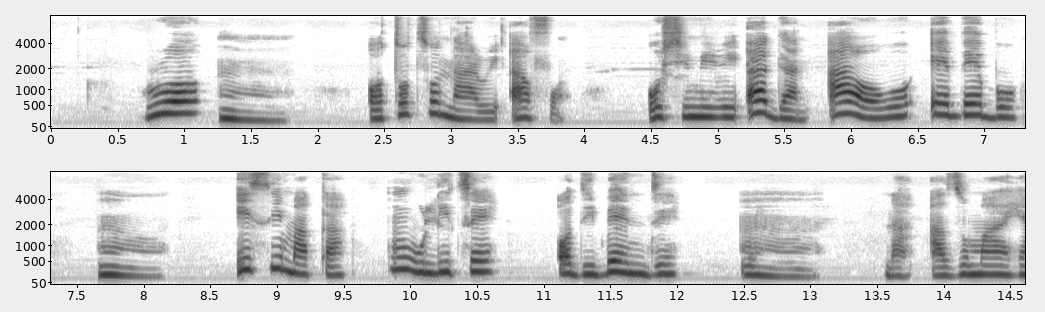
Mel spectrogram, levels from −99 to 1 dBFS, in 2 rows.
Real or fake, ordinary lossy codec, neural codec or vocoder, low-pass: real; none; none; none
